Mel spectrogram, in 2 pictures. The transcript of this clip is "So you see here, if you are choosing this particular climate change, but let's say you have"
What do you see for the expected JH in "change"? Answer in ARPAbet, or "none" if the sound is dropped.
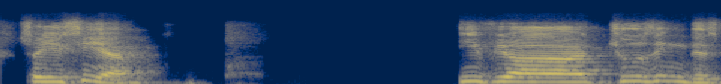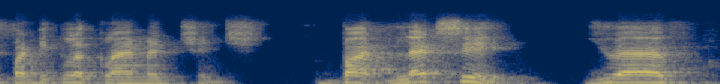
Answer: JH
